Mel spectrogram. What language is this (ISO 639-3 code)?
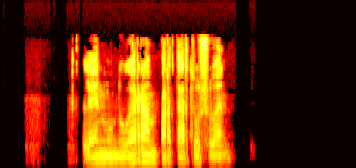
eus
